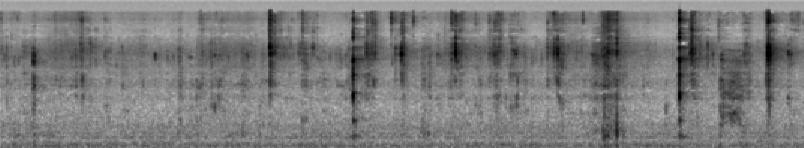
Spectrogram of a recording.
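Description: Close-up mouth sounds of a person chewing food: wet smacks and small clicks at an irregular pace, a few louder ones after the middle and near the end.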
